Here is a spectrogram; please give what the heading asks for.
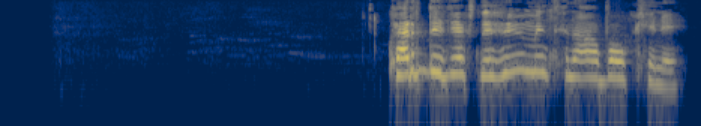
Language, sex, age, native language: Icelandic, male, 14, Polish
